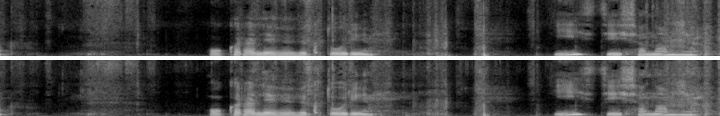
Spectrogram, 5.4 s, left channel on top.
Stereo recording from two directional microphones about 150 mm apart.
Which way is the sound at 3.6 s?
25° left (ahead or behind).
